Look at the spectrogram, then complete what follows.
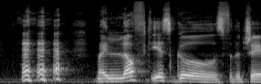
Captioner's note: Alan laughs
